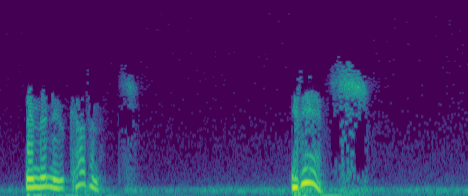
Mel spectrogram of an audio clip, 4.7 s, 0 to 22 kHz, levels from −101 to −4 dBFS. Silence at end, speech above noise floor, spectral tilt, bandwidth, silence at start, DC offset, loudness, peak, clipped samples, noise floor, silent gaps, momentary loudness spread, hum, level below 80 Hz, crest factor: 1 s; 32 dB; -7.5 dB/octave; 6.2 kHz; 0.25 s; under 0.1%; -24 LUFS; -8 dBFS; under 0.1%; -56 dBFS; none; 17 LU; none; -52 dBFS; 18 dB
